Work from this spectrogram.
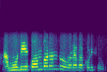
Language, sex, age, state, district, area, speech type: Odia, female, 60+, Odisha, Jharsuguda, rural, conversation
